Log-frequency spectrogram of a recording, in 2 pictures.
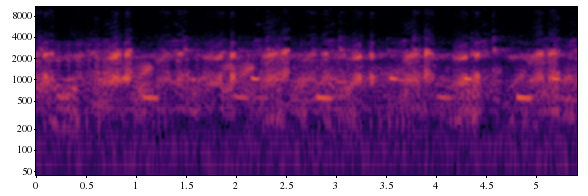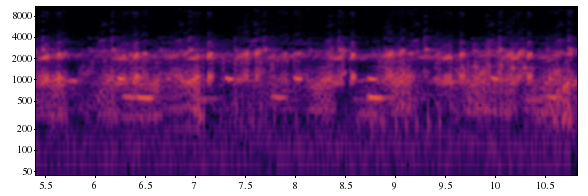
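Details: Many frogs calling at once, a busy mesh of rasping croaks and brief pure notes repeated roughly every second, the chorus never pausing and holding an even loudness throughout.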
